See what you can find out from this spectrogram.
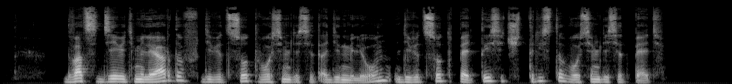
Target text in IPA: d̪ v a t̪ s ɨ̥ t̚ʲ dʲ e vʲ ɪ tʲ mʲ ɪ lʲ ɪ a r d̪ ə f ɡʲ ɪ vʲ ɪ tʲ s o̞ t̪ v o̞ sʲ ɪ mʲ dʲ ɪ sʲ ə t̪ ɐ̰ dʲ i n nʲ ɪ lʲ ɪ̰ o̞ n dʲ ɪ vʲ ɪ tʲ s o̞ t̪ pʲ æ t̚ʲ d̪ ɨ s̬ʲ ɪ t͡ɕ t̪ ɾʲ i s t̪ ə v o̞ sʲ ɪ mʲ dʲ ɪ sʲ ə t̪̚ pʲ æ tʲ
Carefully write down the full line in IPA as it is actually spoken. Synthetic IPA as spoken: d̪ v a t̪ s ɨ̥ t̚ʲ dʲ e vʲ ɪ tʲ mʲ ɪ lʲ ɪ a r d̪ ə f dʲ ɪ vʲ ɪ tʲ s o̞ t̪ v o̞ sʲ ɪ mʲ dʲ ɪ sʲ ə t̪ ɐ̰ dʲ i n mʲ ɪ lʲ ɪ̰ o̞ n dʲ ɪ vʲ ɪ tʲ s o̞ t̪ pʲ æ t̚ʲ t̪ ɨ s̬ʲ ɪ t͡ɕ t̪ ɾʲ i s t̪ ə v o̞ sʲ ɪ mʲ dʲ ɪ sʲ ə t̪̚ pʲ æ tʲ

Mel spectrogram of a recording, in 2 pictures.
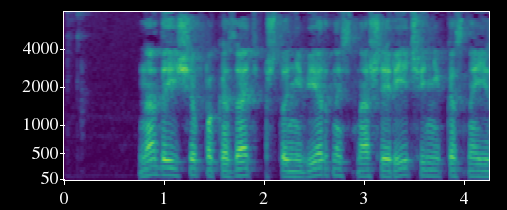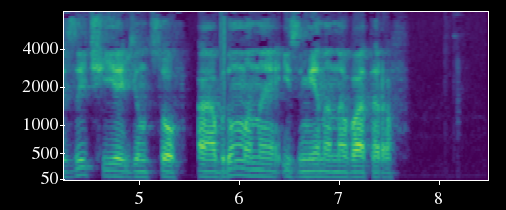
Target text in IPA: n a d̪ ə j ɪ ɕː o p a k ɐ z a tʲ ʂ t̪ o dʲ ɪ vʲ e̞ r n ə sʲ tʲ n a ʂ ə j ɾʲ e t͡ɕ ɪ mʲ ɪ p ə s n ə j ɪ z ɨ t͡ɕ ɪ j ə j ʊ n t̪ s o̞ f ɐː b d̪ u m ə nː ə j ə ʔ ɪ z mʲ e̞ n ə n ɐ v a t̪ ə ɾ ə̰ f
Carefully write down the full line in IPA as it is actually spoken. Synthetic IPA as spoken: n a d̪ ə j ɪ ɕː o p ə k ɐ z a tʲ ʂ t̪ o nʲ ɪ vʲ e̞ r n ə sʲ tʲ n a ʂ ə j ɾʲ e t͡ɕ ɪ nʲ ɪ k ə s n ə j ɪ z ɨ t͡ɕ ɪ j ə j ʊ n t̪ s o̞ f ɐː b d̪ u m ə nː ə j ə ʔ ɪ z mʲ e̞ n ə n ɐ v a t̪ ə ɾ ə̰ f

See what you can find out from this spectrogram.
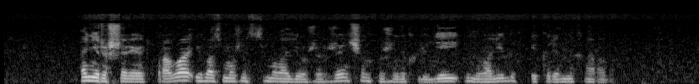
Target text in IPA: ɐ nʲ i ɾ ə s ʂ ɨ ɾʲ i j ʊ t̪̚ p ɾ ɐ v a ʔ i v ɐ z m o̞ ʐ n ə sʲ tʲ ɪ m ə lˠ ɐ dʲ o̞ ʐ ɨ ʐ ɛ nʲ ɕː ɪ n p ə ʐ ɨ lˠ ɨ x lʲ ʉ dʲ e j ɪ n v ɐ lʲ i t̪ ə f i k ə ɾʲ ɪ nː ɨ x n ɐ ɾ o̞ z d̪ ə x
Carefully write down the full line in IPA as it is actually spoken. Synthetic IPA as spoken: ɐ nʲ i ɾ ə s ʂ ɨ ɾʲ æ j ʊ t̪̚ p ɾ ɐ v a ʔ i v ɐ z m o̞ ʐ n ə sʲ tʲ ɪ m ə lˠ ɐ dʲ o̞ ʐ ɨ ʐ ɛ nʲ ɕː ɪ n p ə ʐ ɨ lˠ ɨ x lʲ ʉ dʲ e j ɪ n v ɐ lʲ i d̪ ə f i k ə ɾʲ ɪ nː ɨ x n ɐ ɾ o̞ d̪ ə f

